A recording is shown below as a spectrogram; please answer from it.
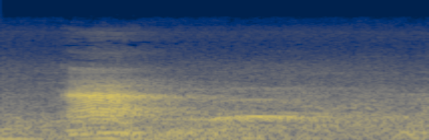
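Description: A short vocal sound about a third of a second in, followed by a faint low murmur, in a pause between spoken phrases; otherwise low room tone.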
